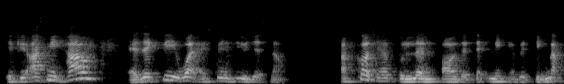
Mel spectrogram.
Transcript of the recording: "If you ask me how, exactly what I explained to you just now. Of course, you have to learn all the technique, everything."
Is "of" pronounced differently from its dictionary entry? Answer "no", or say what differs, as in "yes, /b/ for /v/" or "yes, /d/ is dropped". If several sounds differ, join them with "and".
yes, /f/ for /v/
